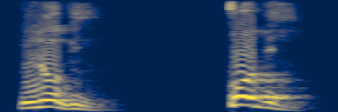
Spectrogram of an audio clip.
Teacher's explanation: কবি একটা শব্দ আর নবী একটা শব্দ। এখানে যে ই আর এখানে যে দীর্ঘই এই দুটোর উচ্চারণ কিন্তু একরকম। আমরা কখনো এই বানানের ক্ষেত্রে ইটাকে দীর্ঘ করছি না।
